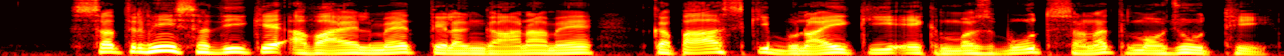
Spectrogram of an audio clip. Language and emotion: Urdu, neutral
